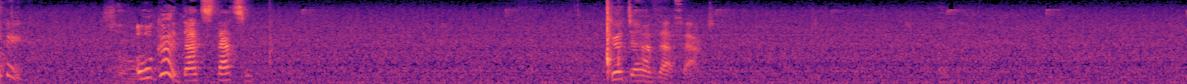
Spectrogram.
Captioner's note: mumbles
